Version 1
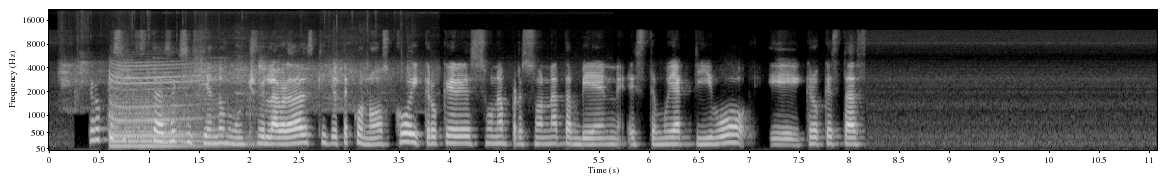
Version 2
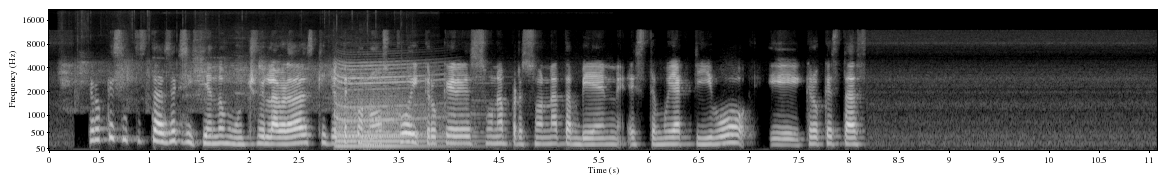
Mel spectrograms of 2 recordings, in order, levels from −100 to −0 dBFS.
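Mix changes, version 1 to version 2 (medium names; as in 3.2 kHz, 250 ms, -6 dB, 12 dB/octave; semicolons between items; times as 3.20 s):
first sound -4.5 dB; second sound: entry +2.25 s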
